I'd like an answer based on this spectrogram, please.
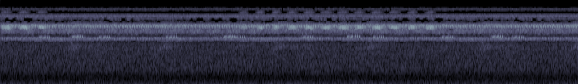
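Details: Crickets at night, several high shrill chirps pulsing about twice a second in bursts over a steady, continuous high-pitched insect drone; calm night ambience with no other clear sounds.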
